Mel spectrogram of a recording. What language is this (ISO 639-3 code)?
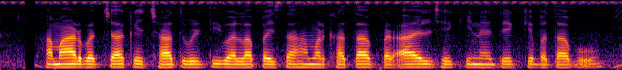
mai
